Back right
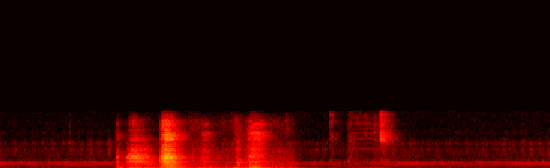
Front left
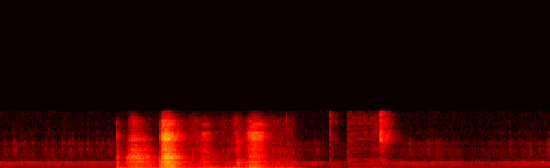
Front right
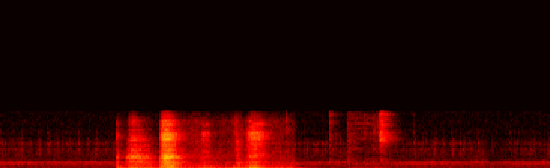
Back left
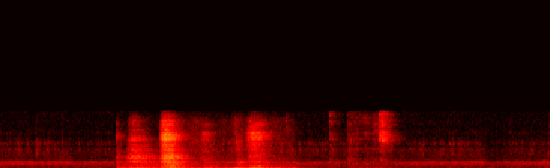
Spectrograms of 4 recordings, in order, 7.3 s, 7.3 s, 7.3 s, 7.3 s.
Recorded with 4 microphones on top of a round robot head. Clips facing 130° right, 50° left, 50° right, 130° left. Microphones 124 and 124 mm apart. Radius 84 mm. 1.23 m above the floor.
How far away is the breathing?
About 1.0 m.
